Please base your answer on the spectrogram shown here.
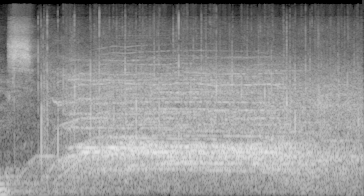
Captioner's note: applause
